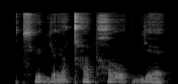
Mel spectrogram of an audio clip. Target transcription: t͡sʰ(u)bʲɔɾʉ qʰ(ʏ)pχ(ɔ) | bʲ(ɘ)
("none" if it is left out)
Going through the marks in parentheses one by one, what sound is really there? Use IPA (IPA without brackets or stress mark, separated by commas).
ʉ, ɛ, o, ɛ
